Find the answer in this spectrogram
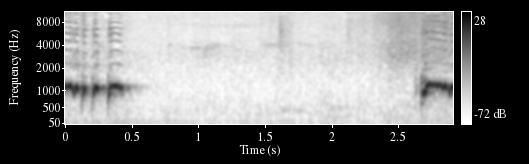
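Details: Local Zebra Dove song, used to encourage other doves to sing: the tail of one stuttered coo phrase, about two seconds of near silence, then the start of the next rolling, pulsed phrase.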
